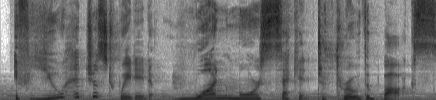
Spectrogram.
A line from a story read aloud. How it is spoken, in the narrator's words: said angrily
